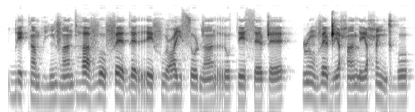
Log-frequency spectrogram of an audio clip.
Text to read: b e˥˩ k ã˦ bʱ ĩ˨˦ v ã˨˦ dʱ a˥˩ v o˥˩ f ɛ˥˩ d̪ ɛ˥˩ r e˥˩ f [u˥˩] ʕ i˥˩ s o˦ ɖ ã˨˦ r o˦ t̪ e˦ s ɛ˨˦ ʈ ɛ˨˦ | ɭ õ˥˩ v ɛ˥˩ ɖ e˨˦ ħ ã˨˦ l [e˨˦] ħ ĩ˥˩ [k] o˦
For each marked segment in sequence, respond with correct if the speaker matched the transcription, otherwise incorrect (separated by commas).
correct, correct, incorrect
